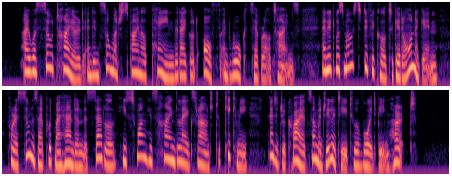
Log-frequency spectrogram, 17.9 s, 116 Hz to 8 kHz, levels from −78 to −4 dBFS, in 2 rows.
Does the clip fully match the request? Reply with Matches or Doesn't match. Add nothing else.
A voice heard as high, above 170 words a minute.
Matches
